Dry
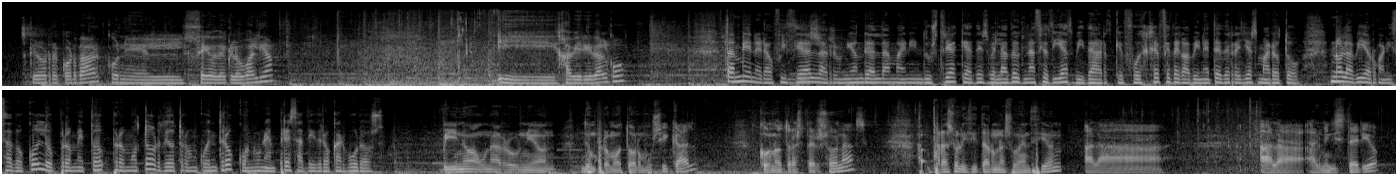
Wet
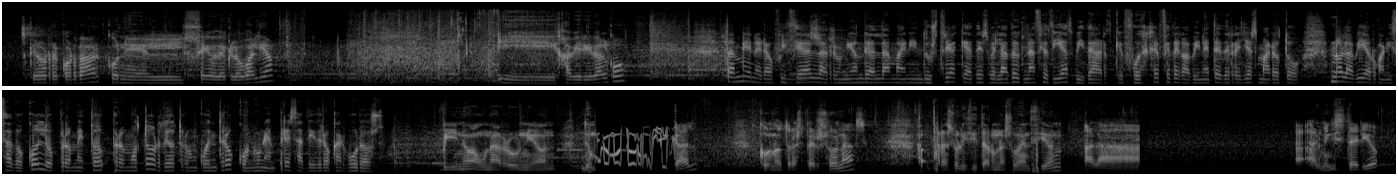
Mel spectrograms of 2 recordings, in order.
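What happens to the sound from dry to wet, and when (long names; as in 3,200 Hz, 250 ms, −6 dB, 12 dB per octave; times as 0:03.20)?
0:03.03–0:03.45: head-to-tape spacing loss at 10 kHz 39 dB
0:06.87–0:07.88: high-shelf EQ 6,100 Hz −10 dB
0:19.88–0:20.67: three sine waves on the formant tracks
0:25.31–0:26.88: fill with room tone
whole clip: high-pass filter 1,200 Hz 12 dB per octave; downward compressor 2.5 to 1, threshold −35 dBFS; level +3 dB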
